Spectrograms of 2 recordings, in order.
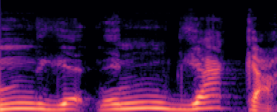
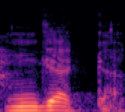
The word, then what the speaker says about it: Ngaka: Ngaka. Ngaka. Comme Nguyen.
